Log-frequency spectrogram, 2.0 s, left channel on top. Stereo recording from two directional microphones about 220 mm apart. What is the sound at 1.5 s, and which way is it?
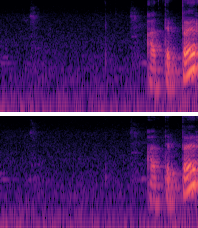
Speech, 30° left (ahead or behind).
